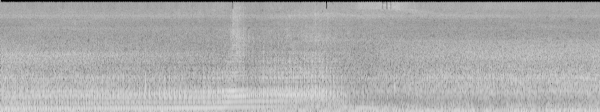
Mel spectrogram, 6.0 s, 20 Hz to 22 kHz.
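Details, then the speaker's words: 6.0 Powerstroke diesel, warmed up, VGT turbo control switched off (smoke switch) versus on: deep rising whoosh and whistle climbing with rpm then dropping, like spooling a massive turbo, with much more smoke; throws a check engine light. "So this is with the turbo on. This will be with the turbo off. Okay, you hear the difference? This is how much more it smokes. It's like spooling a massive turbo."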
